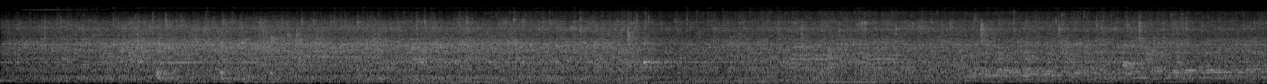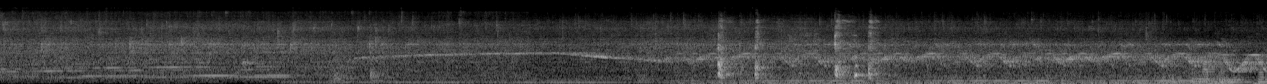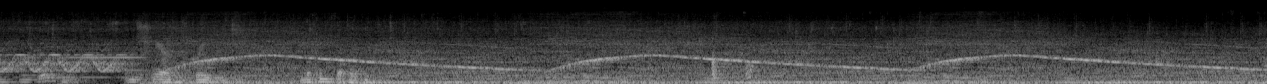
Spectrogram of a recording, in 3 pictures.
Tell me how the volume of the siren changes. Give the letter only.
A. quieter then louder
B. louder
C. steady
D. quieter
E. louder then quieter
B.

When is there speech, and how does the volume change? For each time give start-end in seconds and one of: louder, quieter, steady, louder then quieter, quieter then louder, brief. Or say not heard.
24.2-29.1 louder.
